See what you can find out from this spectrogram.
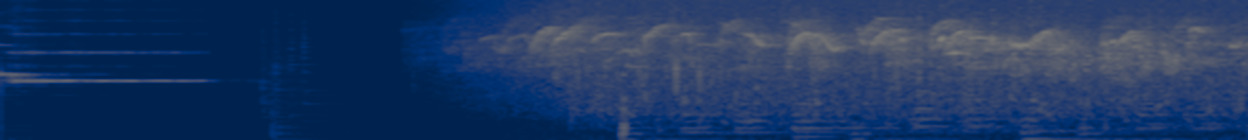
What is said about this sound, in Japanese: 今朝は夜明け前に船を出した。行く先も見えないような朝霧の中で、さまざまな水鳥が船の貝の音に驚いて鳴き立てる。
